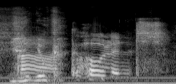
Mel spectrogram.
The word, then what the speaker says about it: Koholint: Like lint. Like, we did some laundry, I got lint. Yeah. Koholint.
